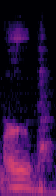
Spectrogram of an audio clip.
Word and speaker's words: herb: For the Lord God, I knew a guy named Herb, and I used to call him Herb. I couldn't get that straight, but it's Herb, silent H.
